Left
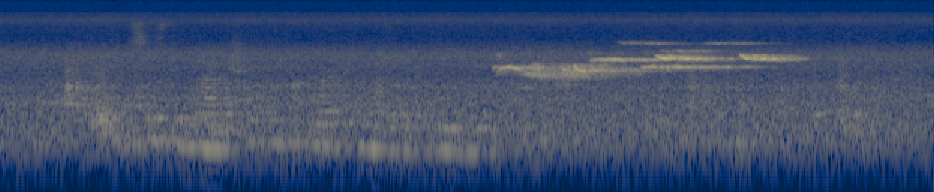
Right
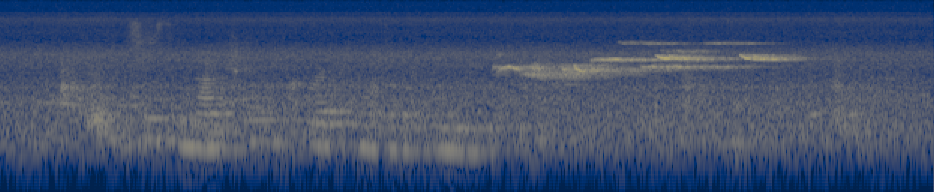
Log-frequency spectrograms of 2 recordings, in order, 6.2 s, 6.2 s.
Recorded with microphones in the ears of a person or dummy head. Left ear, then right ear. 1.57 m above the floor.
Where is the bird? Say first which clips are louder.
Left 2 dB; 15° left (ahead or behind), 0.7 m.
